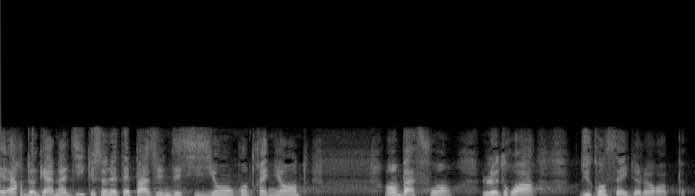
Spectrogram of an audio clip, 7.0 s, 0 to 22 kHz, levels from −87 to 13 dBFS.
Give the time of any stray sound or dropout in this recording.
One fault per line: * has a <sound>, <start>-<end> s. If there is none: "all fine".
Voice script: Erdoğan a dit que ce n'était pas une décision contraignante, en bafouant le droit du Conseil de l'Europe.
all fine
